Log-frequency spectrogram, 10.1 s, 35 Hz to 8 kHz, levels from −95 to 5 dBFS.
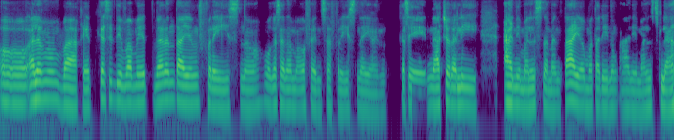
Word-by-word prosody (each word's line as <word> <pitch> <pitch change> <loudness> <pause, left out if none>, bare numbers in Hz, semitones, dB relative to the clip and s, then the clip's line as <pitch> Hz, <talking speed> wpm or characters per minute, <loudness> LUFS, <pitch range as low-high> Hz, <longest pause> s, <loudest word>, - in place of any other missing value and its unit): oo. 145 -1 +1
Alam 170 +2 +5
mo 170 0 -2
bakit? 130 -2 +1
Kasi 170 0 +2
di 160 - -2
ba 150 +1 +3
may 150 +1 -1
meron 160 +2 +1
tayong 145 -2 +3
phrase 125 -1 0
'no, 125 +1 -7
wag 140 -1 -5
ka - - -1
sanang 130 -2 -3
ma-offend 125 -1 -5
sa 130 - +1
phrase 120 +1 -1
na 120 - -5
yun 110 0 -9 0.2
kasi 135 0 +1 0.2
naturally 135 -1 +1 0.4
animals 135 -3 +4
naman 120 -2 -5
tayo, 155 -4 +5
matalinong 130 -1 -5
animals 120 0 -2
lang. 125 +2 +1
135 Hz, 165 wpm, -26 LUFS, 125-145 Hz, 0.4 s, Alam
